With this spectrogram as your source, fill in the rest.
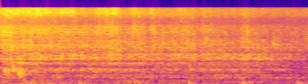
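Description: A toilet in a men's room keeps running, a continuous rushing hiss of flowing water that holds steady at close range with no voices over it.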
